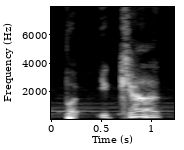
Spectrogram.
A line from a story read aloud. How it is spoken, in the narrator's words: Ian said softly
